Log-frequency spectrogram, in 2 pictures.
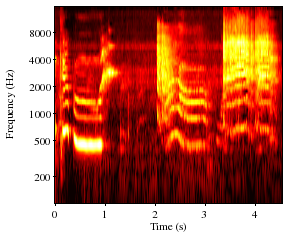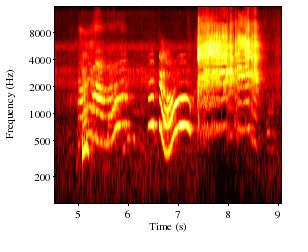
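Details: A white-fronted amazon talking and saying hello: six speech-like bursts over nine seconds, mixing a low hooted tone, raspy word-like phrases and a swooping whistle, in a quiet room.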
